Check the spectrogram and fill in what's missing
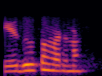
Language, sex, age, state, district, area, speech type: Malayalam, female, 30-45, Kerala, Pathanamthitta, rural, conversation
